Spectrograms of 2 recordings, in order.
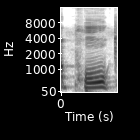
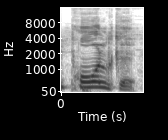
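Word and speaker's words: folk: अब जैसे नेक्स्ट है FOL के, ये होगा फोक, ये नहीं फोल्क, फोल्क गलत होगा फ्रेंड्स, फोक, क्या होगा, फोक, यल साइलेंट हो गया, यल का साउंड ही नहीं आया तो उसको पढ़ा ही नहीं जाएगा, फोक हो जाएगा, ठीक है।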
